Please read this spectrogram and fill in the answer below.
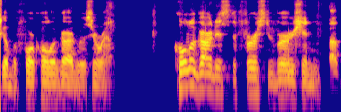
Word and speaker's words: Cologuard: Another question we received is thoughts on non-invasive options for average risk patients, like Cologuard, which I may have mispronounced it. No, you pronounce Cologuard.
